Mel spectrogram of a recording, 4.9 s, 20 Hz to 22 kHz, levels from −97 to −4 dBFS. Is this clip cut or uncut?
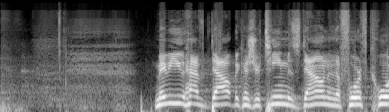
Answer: uncut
